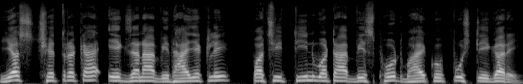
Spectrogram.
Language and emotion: Nepali, neutral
